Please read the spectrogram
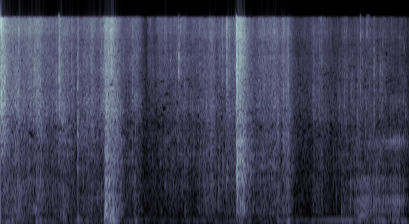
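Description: Plastic packaging crinkling as it is handled, with three sharper crackles: one at the start, one about a second in and one about two and a half seconds in.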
